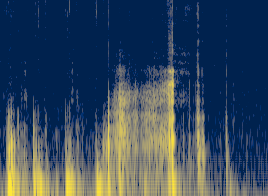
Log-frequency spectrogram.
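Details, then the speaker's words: Abdomen tapped and heard through a stethoscope in an ASMR recording: dull, low thumps at irregular intervals with a brief gurgling rumble in the middle; abdominal percussion. "今日は聴診器を使ってお腹のタッピングの音をお届けしたいと思います。"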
